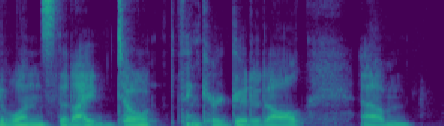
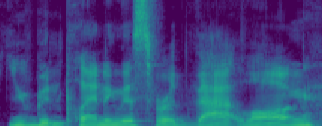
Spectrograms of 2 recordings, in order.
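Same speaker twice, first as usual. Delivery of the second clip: slow, higher-pitched incredulous question; amazed disbelief; 6 semitones higher than usual. Acted. Viewer reacting to a twist after hundreds of episodes, amazed. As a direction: draw it out as if stunned by the reveal.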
